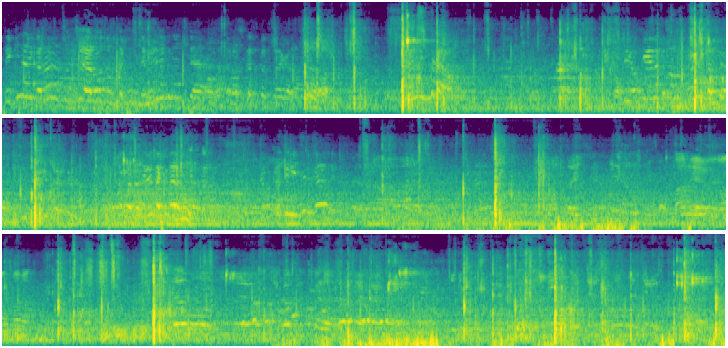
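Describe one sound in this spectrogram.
Tennis rackets strike a ball with sharp pops, outdoors.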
